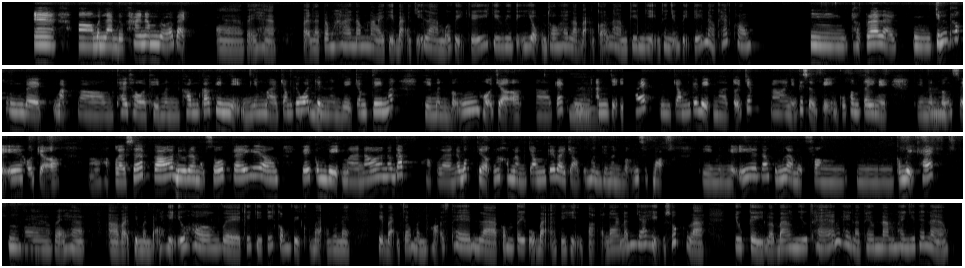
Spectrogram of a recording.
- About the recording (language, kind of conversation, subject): Vietnamese, advice, Làm sao xin tăng lương mà không lo bị từ chối và ảnh hưởng đến mối quan hệ với sếp?
- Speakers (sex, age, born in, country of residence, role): female, 20-24, Vietnam, Vietnam, user; female, 35-39, Vietnam, Vietnam, advisor
- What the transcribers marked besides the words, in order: static; tapping; other background noise; in English: "title"; in English: "team"; in English: "support"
